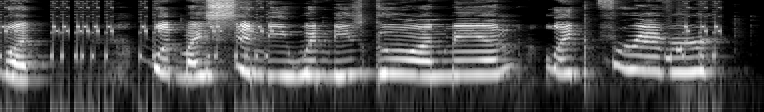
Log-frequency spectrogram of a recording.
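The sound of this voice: Putting on a character voice, a man speaks slowly at an extremely high pitch with a fairly bright tone and fairly even intonation.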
